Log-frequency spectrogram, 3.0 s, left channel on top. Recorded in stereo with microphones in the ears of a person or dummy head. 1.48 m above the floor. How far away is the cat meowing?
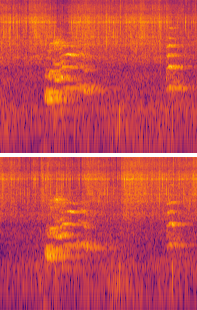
About 1.7 m.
